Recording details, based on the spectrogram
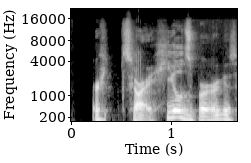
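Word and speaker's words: Healdsburg: i'm going to keep doing it for sure helzberg or sorry healsburg is how it's pronounced apparently leightonville eureka um reading i wish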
